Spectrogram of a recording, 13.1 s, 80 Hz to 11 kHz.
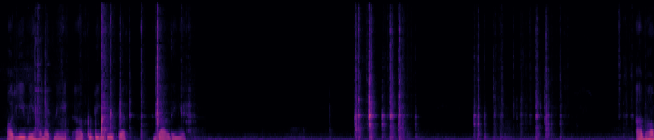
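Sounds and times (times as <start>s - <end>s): low steady hum: 0.0s - 13.0s
kitchenware clicking and clinking: 0.5s - 3.8s, 7.1s - 8.4s, 9.4s - 11.4s.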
